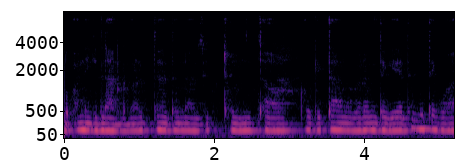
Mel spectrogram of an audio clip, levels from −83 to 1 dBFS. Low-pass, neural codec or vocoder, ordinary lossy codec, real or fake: 7.2 kHz; none; none; real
